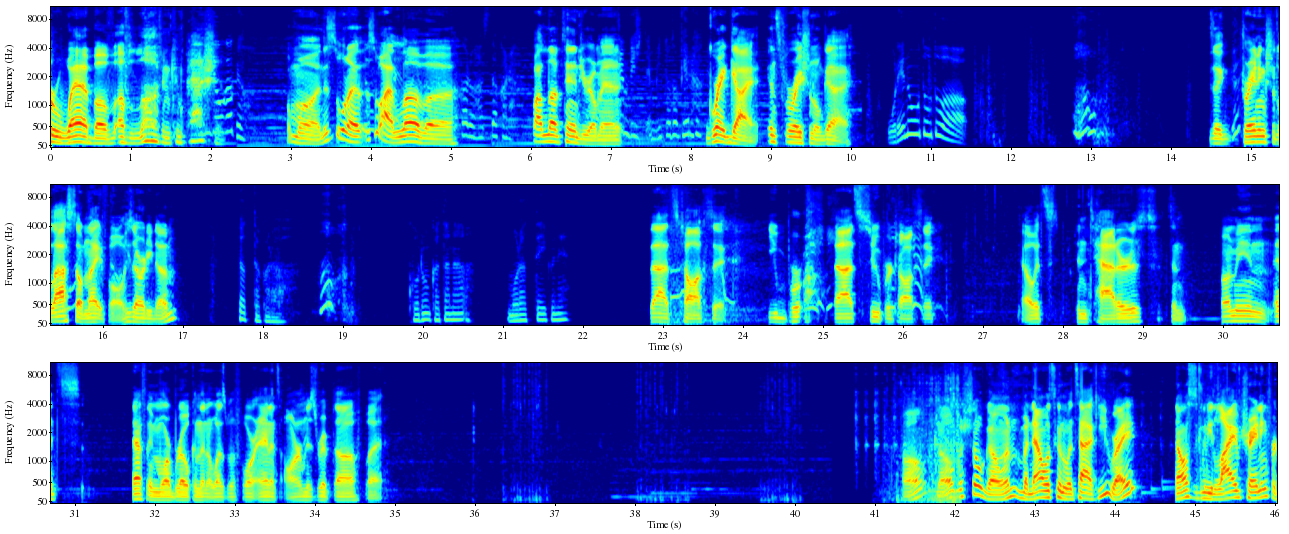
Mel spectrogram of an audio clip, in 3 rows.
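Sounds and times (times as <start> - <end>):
clockwork gears clicking and ratcheting: 36.3 - 37.0, 39.6 - 40.2
quiet character dialogue: 41.2 - 46.0.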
